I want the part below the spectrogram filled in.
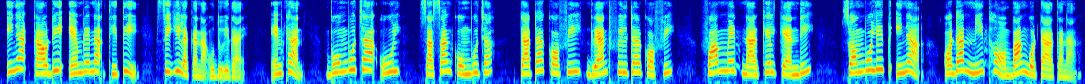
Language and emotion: Santali, neutral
